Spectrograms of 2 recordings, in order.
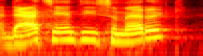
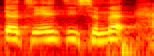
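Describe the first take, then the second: First: Raised-pitch challenging question; incredulous. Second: High mock complaint; mock accuser. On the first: Real, not acted. Answering an accusation with a question, incredulous. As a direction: throw it back in disbelief. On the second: Imitating someone who objects to criticism, mock indignation. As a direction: imitate an offended accuser, pitched up. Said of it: "and you're like".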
